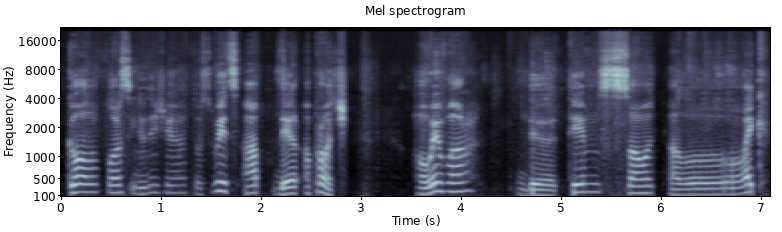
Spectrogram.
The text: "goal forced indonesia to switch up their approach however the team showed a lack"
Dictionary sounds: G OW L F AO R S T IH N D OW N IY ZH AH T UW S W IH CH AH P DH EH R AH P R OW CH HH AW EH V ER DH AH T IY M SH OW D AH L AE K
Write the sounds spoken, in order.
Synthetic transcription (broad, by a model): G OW L F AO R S IH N D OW N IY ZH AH T UW S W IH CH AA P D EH R AH P R OW CH HH AW EH V ER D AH T IY M S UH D AH L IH K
